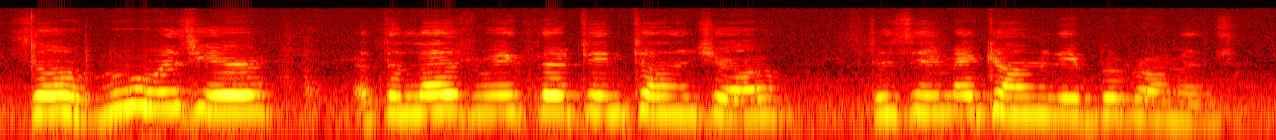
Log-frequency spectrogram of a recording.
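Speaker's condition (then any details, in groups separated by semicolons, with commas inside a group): Brain injury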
